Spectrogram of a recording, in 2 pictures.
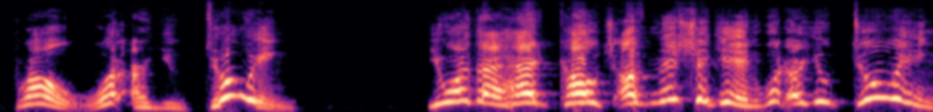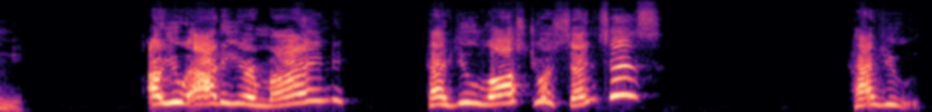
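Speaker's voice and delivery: high, drawn-out shout of disbelief; scolding an absent coach, high-pitched and loud; incredulous yelling. Acted. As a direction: yell it slowly, stretching each word in outrage. Acted dressing-down of the head coach.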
